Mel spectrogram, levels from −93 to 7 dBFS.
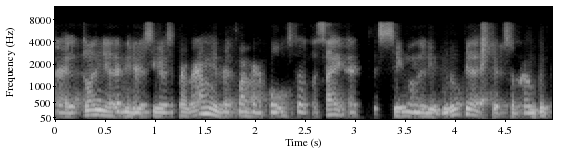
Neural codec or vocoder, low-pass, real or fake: codec, 16 kHz, 1 kbps, FreqCodec, smaller model; 7.2 kHz; fake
